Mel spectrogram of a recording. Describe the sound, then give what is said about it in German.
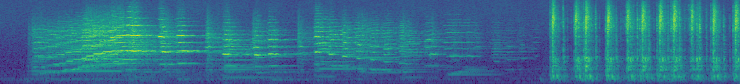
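Typewriter keys striking as a letter is typed in an office: a rapid, regular run of sharp clacks follows a stretch of tonal, melodic music. “Was tippen Sie, Fräulein Schulz? Was schreiben Sie? Oh, ich schreibe einen Brief.”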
